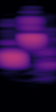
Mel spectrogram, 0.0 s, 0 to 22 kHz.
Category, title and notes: Instrument samples > Percussion
Organic-Water Snap 4.1
Botanical, EDM, Glitch, Organic, Snap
